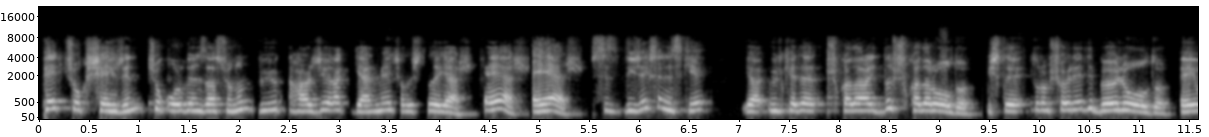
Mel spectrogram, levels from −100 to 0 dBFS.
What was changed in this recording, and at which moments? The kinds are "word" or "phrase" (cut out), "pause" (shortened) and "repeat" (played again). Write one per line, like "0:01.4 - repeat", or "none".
0:01.1 - word
0:02.2 - word
0:02.5 - word
0:03.1 - word
0:07.9 - word
0:09.9 - word

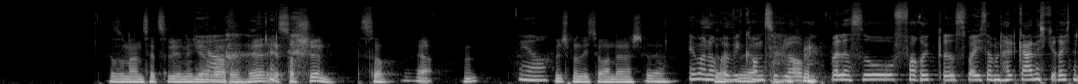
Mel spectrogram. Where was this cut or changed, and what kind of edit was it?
none

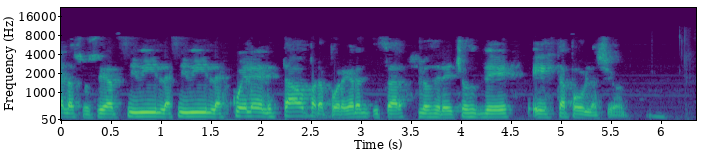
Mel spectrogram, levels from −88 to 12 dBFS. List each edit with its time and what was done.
0:01.1 - repeat
0:03.6 - word

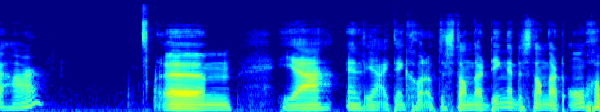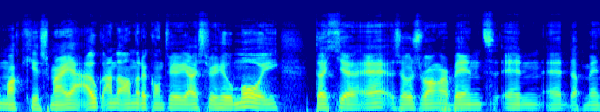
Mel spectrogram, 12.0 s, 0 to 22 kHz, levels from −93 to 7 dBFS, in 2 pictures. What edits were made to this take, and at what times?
0:03.6 - word

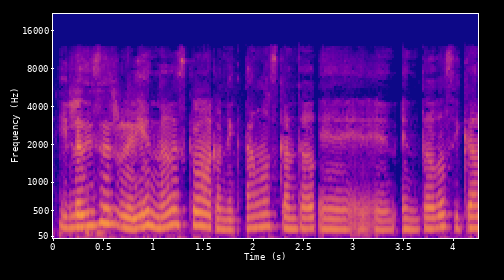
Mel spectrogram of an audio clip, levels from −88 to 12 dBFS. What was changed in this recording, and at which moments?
0:01.6 - word
0:02.6 - phrase

